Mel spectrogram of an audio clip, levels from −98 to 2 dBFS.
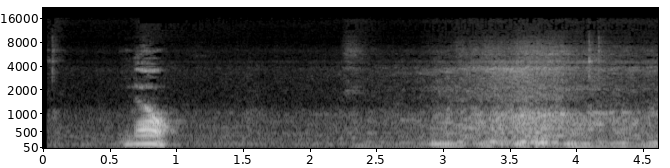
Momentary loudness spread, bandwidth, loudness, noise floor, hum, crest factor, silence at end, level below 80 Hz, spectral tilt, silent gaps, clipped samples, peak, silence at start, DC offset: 27 LU; 15.5 kHz; -28 LUFS; -54 dBFS; none; 24 dB; 0 s; -56 dBFS; -6 dB/octave; none; under 0.1%; -6 dBFS; 0.05 s; under 0.1%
